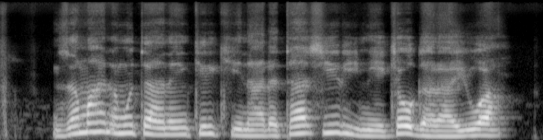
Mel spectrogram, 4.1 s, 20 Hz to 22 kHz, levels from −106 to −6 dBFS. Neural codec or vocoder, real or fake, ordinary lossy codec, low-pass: autoencoder, 48 kHz, 128 numbers a frame, DAC-VAE, trained on Japanese speech; fake; none; none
